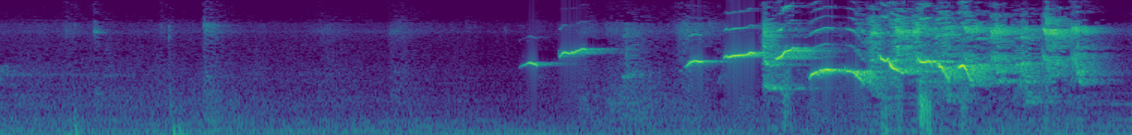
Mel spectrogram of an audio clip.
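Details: {'caption': 'Bar-winged prinia from Lombok in loud, vigorous song. A few soft taps, then two short rising whistles, then a dense rush of high twittering with swooping, buzzy down-slurs lasting nearly three seconds.'}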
